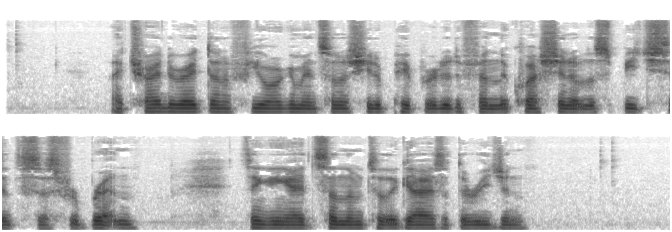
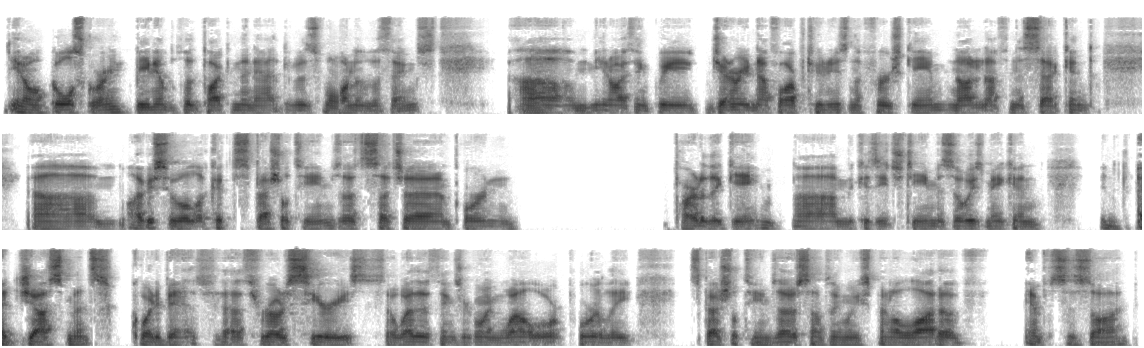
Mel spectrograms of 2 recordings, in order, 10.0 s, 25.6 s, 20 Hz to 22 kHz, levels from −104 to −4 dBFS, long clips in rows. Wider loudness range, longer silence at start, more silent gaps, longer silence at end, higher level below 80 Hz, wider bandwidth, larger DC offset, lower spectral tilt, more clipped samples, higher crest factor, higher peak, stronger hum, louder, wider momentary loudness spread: second, 1 LU vs 6 LU; first, 0.8 s vs 0 s; second, none vs 12.86-13.11 s, 13.17-13.34 s, 13.44-13.50 s; first, 1.1 s vs 0.1 s; second, -70 dBFS vs -58 dBFS; second, 11.5 kHz vs 13 kHz; neither; first, -4 dB/octave vs -2.5 dB/octave; neither; about the same, 20 dB vs 22 dB; second, -12 dBFS vs -8 dBFS; neither; about the same, -30 LUFS vs -29 LUFS; second, 9 LU vs 13 LU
